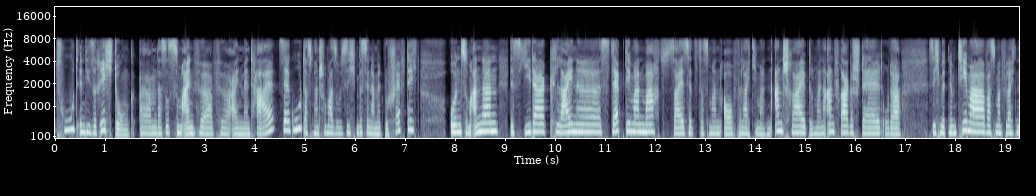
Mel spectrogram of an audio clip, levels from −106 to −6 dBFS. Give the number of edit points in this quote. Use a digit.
1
